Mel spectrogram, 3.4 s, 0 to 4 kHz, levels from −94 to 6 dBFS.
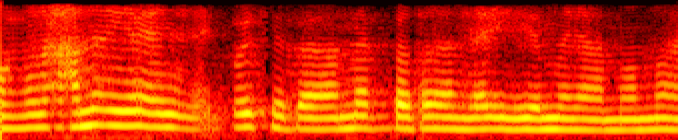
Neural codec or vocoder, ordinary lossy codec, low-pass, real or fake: codec, 16 kHz in and 24 kHz out, 0.6 kbps, FocalCodec, streaming, 2048 codes; AAC, 16 kbps; 3.6 kHz; fake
